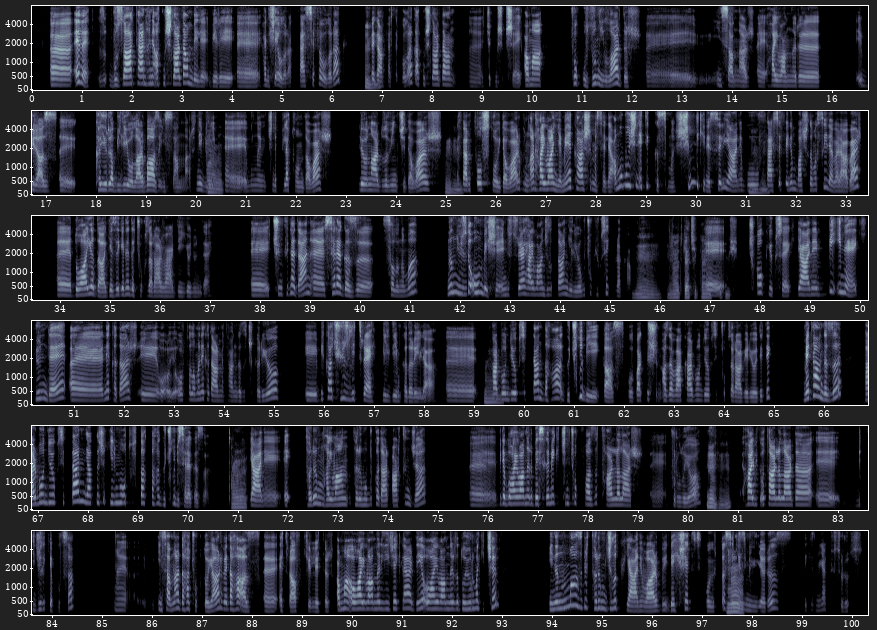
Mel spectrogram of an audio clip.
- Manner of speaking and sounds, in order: drawn out: "eee"; other background noise; tapping
- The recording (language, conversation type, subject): Turkish, podcast, İklim değişikliğinin günlük hayatımıza etkilerini nasıl görüyorsun?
